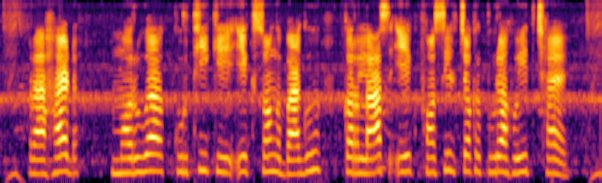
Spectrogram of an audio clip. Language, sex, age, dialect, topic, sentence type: Maithili, female, 18-24, Southern/Standard, agriculture, statement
